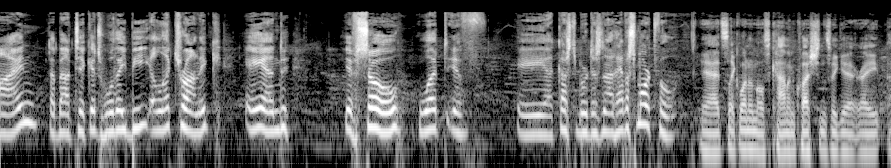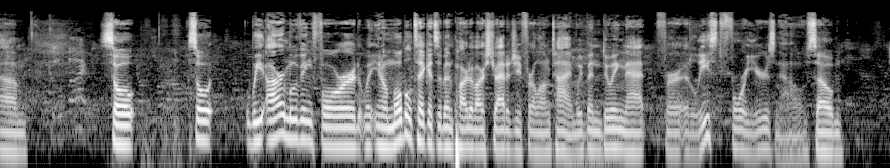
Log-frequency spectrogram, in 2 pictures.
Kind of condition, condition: setting, busy venue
